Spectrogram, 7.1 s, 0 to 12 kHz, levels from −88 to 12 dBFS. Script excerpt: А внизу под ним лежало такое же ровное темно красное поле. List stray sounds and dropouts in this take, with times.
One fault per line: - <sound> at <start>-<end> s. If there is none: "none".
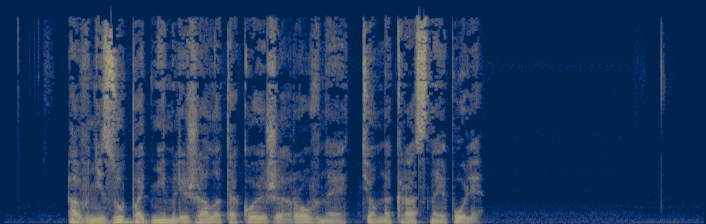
none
